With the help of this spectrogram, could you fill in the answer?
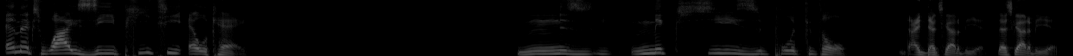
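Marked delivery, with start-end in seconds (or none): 0.1-8.5 Mixizplicatal spelled and sounded out slowly, letter by letter; sounding it out. Shown as a demonstration. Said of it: "how to pronounce that".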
